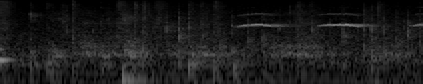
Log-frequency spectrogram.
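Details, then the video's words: An incubator-hatched peafowl chick, the only survivor of its clutch, is imprinted on its human keeper and follows her, giving three thin, high, slightly drawn-out peeps about a second apart over faint shuffling and footsteps. "Peacock baby chasing after its Mum, wait for me Mummy"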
